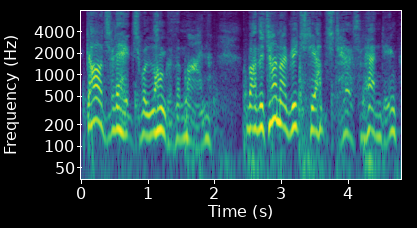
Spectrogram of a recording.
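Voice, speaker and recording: A sober English gentleman in a period radio mystery. He speaks slowly and with restraint, in a slightly high voice with varied intonation. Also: animated, noisy background. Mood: reflective. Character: sober gentleman guest recounting a murder mystery. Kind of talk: period radio drama acting and narration.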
